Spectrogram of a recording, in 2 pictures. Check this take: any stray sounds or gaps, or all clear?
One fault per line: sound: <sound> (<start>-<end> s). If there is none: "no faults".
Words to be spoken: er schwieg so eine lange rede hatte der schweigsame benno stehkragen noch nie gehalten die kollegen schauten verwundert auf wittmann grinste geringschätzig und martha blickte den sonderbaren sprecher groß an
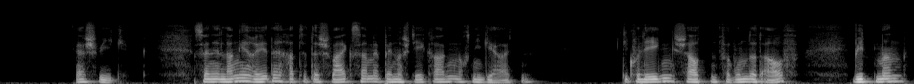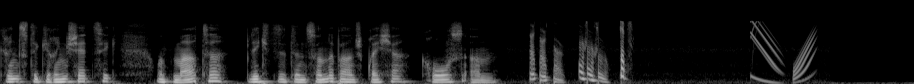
sound: chirp (14.4-15.5 s)
sound: chirp (16.6-17.3 s)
